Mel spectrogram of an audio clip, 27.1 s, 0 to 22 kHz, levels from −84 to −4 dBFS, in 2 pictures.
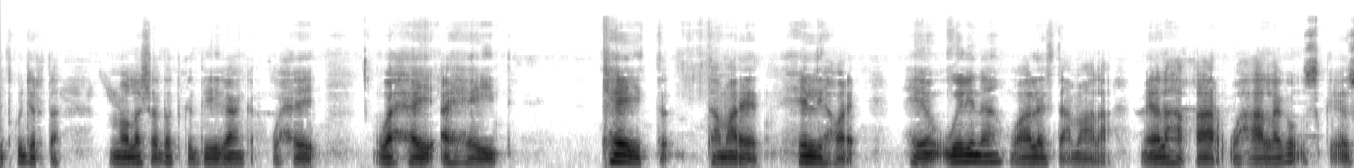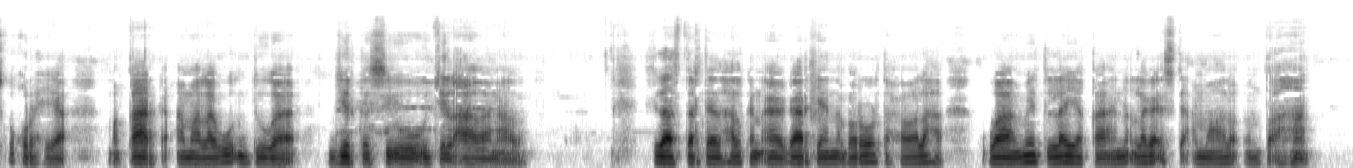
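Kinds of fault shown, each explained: HE-AAC compression: the upper treble of this speech sounds synthetic and gritty throughout, with s sounds turning lispy and metallic, likely from HE-AAC at around 20 kbps rebuilding highs by copying lower bands upward, so harmonics misalign, and nothing survives above 14.9 kHz.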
